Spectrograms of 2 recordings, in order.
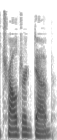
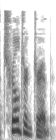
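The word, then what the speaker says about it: Traldragdubb: It contained a warrant for conducting me and my retinue to Traldrigdub, or Trildrigdrib, for it is pronounced both ways as near as I can remember, by a party of 10 horse.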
